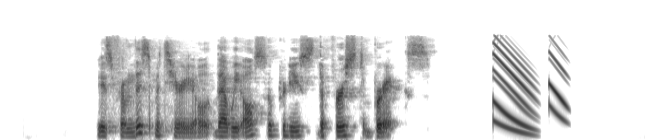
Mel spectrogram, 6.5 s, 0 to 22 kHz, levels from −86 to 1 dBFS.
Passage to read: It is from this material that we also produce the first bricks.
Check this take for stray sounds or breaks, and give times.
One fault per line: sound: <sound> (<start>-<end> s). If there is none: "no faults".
sound: chirp (4.9-5.7 s)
